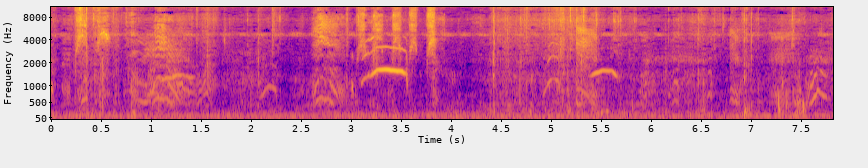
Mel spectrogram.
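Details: Mother cat asking for help beside her newborn kittens: scattered short arched meows, one louder clear rising-falling cry in the middle, over soft rustling and low background noise.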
